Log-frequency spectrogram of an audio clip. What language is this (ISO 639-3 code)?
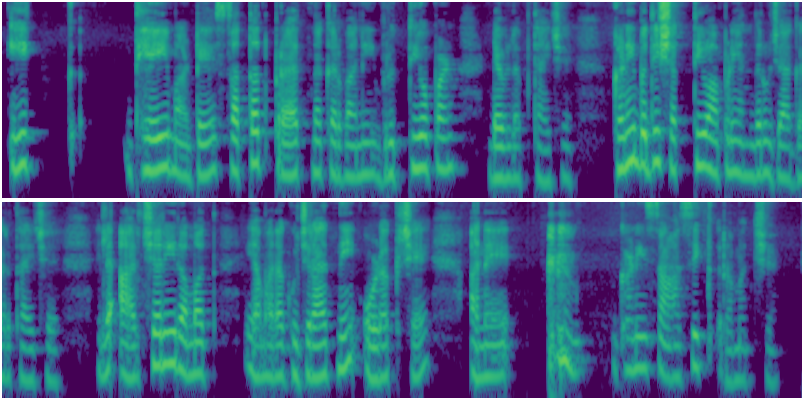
guj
